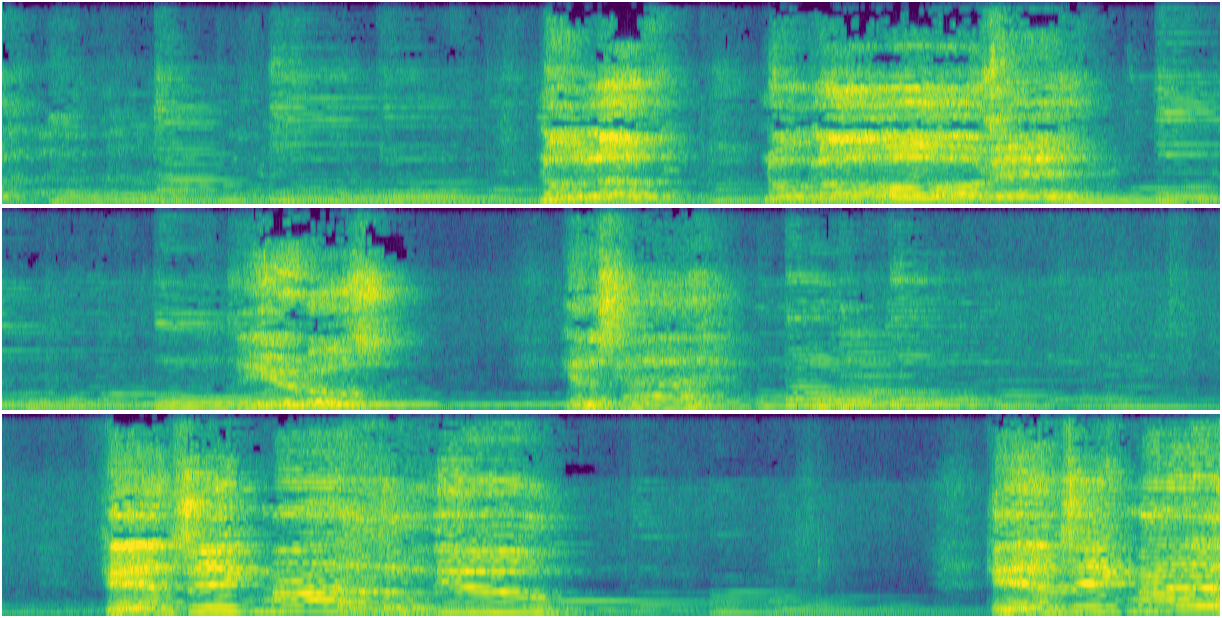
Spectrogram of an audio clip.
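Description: A man singing slow sung phrases to his own acoustic guitar accompaniment, the guitar's chords ringing on through the gaps between lines.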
